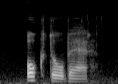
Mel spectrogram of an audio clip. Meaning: October
- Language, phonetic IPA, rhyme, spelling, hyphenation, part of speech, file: Hungarian, [ˈoktoːbɛr], -ɛr, október, ok‧tó‧ber, noun, Hu-október.ogg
